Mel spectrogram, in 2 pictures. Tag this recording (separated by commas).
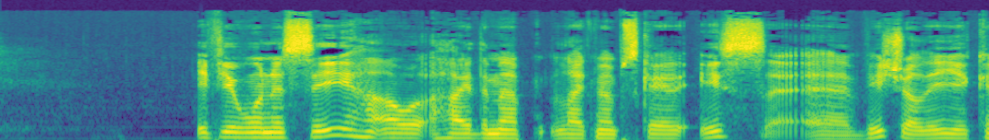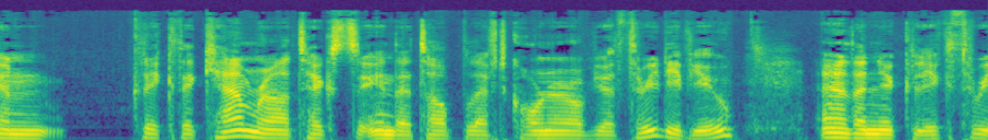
Speech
